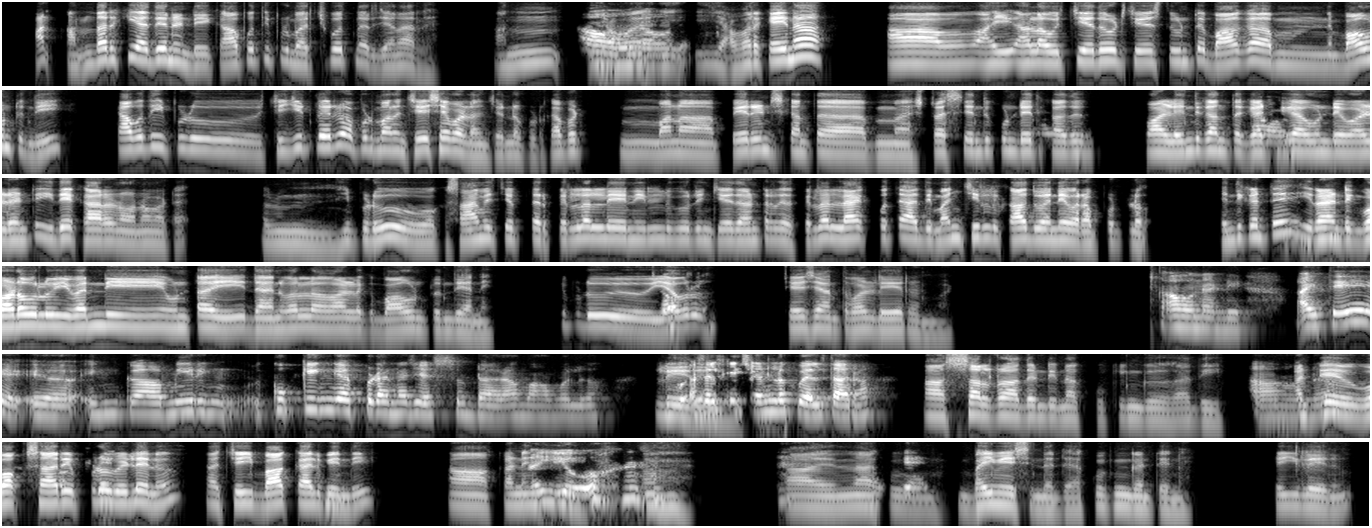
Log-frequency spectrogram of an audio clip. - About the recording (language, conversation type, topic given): Telugu, podcast, మీకు విశ్రాంతినిచ్చే హాబీలు ఏవి నచ్చుతాయి?
- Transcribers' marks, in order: other background noise; in English: "పేరెంట్స్‌కి"; in English: "స్ట్రెస్"; tapping; in English: "కుకింగ్"; in English: "కిచెన్‌లోకి"; laugh; other noise; in English: "కుకింగ్"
